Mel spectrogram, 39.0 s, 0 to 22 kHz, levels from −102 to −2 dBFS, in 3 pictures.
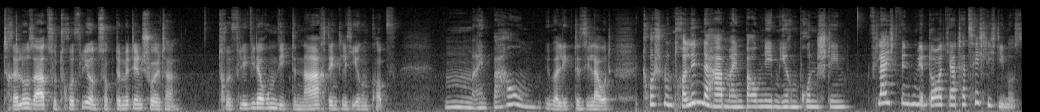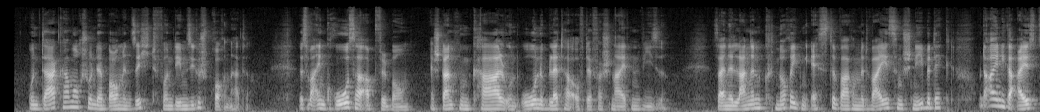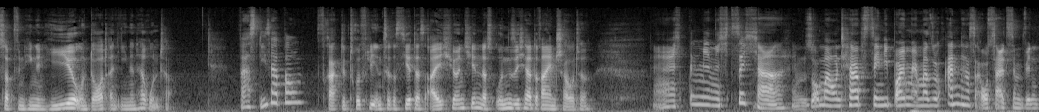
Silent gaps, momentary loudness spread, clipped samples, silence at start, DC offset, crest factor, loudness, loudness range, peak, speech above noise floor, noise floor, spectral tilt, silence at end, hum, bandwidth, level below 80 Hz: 12.76-13.18 s; 12 LU; under 0.1%; 0.05 s; under 0.1%; 22 dB; -28 LUFS; 5 LU; -8 dBFS; 27 dB; -55 dBFS; -5.5 dB/octave; 0 s; none; 16.5 kHz; -56 dBFS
